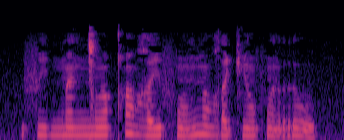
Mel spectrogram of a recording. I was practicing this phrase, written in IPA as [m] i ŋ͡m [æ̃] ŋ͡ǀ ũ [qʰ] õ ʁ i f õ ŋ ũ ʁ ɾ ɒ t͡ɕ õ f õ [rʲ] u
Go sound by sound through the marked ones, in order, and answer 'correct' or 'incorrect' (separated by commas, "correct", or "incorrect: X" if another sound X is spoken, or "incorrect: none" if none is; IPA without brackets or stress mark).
incorrect: f, correct, correct, incorrect: r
